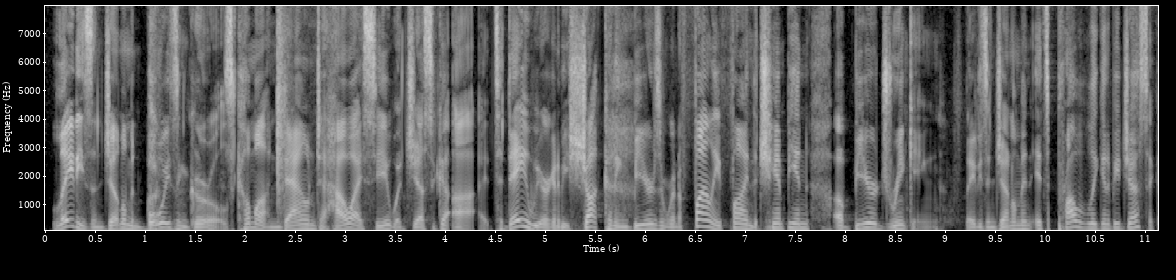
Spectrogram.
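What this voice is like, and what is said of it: Showy radio DJ announcer voice. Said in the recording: “show us your sexy DJ voice”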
